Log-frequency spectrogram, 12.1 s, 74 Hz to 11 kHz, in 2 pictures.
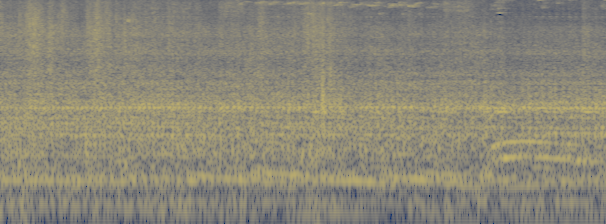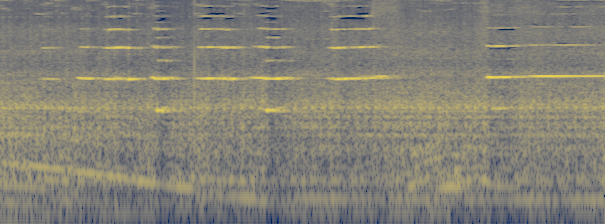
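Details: Dennis Arrow bus (R438ULE) with ZF gearbox: drivetrain drones steadily, then a very loud harsh grinding comes in partway through over a gear whine, with lots of thrash; cause unclear.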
